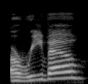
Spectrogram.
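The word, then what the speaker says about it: Erivo: Cynthia Orivo.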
